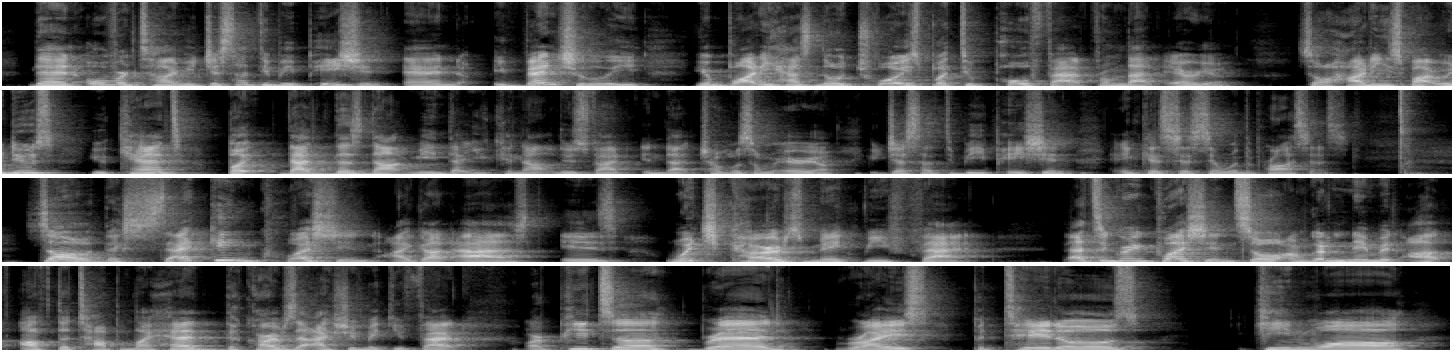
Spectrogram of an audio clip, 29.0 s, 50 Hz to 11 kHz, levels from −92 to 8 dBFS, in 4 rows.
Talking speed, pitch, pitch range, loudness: 200 wpm, 170 Hz, 145-205 Hz, -21 LUFS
